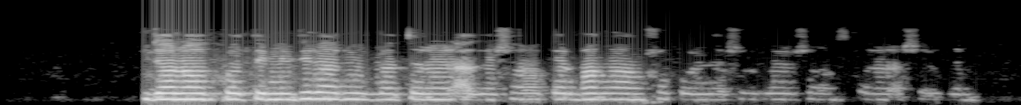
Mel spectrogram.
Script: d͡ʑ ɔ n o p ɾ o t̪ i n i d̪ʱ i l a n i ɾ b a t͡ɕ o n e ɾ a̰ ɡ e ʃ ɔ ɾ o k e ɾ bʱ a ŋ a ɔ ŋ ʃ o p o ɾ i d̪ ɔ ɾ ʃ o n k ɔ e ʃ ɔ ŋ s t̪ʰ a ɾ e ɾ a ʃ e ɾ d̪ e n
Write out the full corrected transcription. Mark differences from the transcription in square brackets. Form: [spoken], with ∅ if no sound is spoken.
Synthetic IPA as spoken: d͡ʑ ɔ n o p ɾ o t̪ i n i d̪ʱ i [ɾ] a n i ɾ b a t͡ɕ o n e ɾ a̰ ɡ e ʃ ɔ ɾ o k e ɾ bʱ a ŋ a ɔ ŋ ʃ o p o ɾ i d̪ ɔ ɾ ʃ o n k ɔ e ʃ ɔ ŋ s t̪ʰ a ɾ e ɾ a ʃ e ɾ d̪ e n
